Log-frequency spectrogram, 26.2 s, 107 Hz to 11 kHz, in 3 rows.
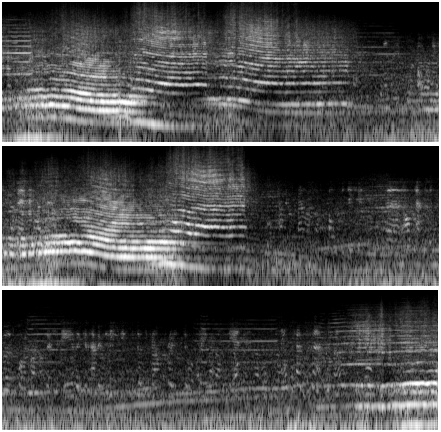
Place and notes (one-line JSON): {"title": "Castle Donington, UK - British Motorcycle Grand Prix 2002 ... 500cc ...", "date": "2002-07-14 10:00:00", "description": "500cc motorcyle warm up ... Starkeys ... Donington Park ... warm up and associated noise ... Sony ECM 959 one point stereo mic to Sony Minidisk ...", "latitude": "52.83", "longitude": "-1.37", "altitude": "81", "timezone": "Europe/London"}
